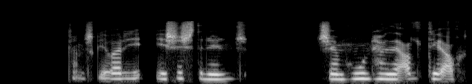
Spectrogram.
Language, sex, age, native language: Icelandic, male, 11, Icelandic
